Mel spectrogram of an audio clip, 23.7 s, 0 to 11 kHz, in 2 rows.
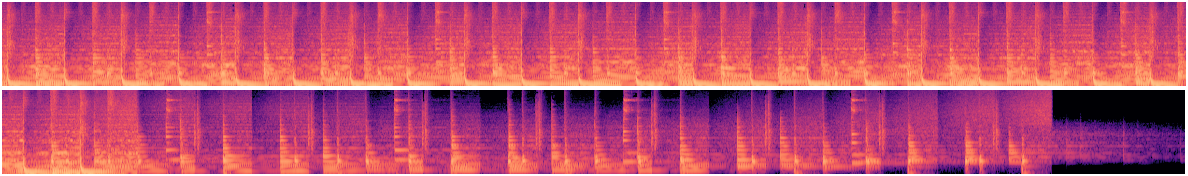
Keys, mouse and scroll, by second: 6.6 alt+right click, 7.5-8.0 alt+scroll up 2, 8.4-8.9 alt+scroll up 2, 8.9 scroll down 1, 10.0 click, 10.3 alt+scroll up 2, 10.5 alt+right click, 11.1 click, 12.2 right click, 12.3 click, 14.2 alt+right click, 14.6 click.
